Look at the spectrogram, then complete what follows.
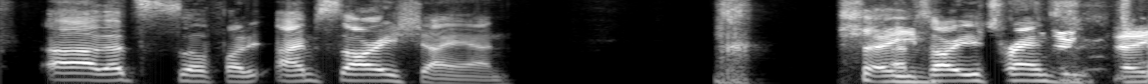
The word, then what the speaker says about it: Cheyenne: It's Cheyenne, not Shane.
